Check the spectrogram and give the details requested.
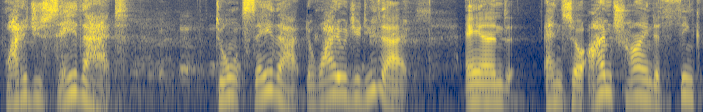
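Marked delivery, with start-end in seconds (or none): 0.0-4.1 higher-pitched mock reproach; dismayed reproach. Guys looking at him after the slip, dismayed imitated reproach. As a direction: plead in disbelief, pitch raised. Guys' silent reproach voiced.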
